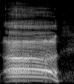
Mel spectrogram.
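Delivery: hammed-up agonized yell; pained shout. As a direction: yell as if stabbed. Corky stabbing himself in cabin.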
